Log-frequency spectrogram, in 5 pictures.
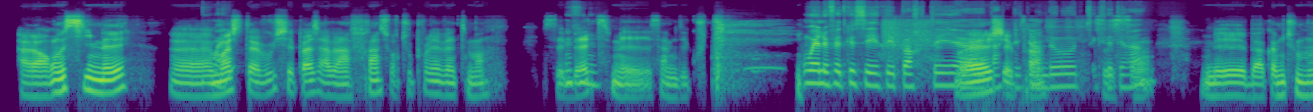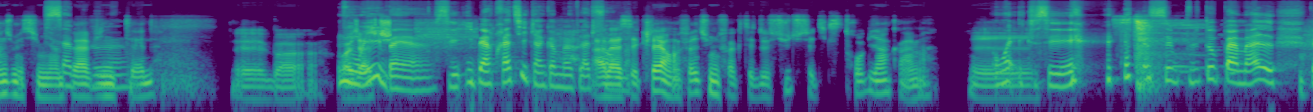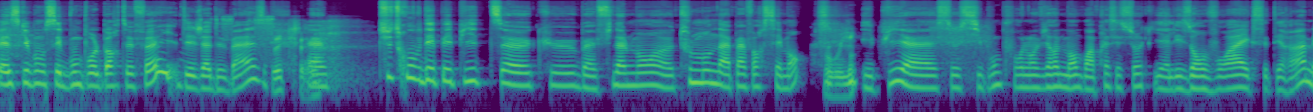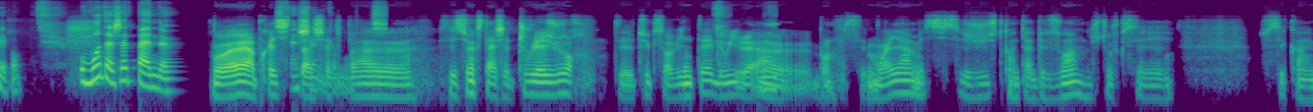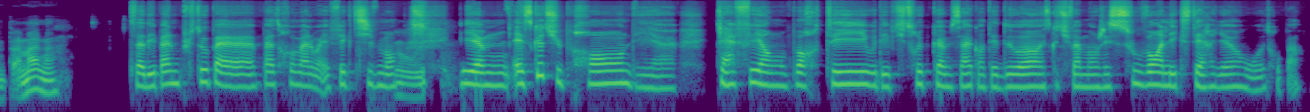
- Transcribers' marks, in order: chuckle; unintelligible speech; laugh; chuckle; other background noise; distorted speech; stressed: "tous les jours"; tapping; stressed: "souvent"
- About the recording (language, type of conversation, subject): French, podcast, Que fais-tu au quotidien pour réduire tes déchets ?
